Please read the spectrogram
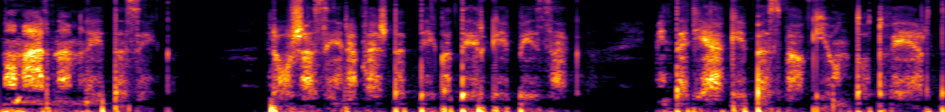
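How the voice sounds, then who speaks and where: Whispering in a calm tone, the speaker goes at a fairly slow pace. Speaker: ASMR reader. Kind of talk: audiobook reading of a novel for sleep. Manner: whispered; calm, relaxing.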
